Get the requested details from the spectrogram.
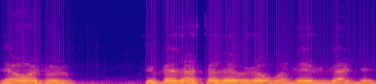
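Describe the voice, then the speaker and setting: A man with a Telangana accent speaks at an extremely high pitch in a dark, mellow tone, his intonation monotone and flat. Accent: Telangana Telugu. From Telangana, Nalgonda district. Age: 80s+. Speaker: freedom fighter. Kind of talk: interview answer.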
